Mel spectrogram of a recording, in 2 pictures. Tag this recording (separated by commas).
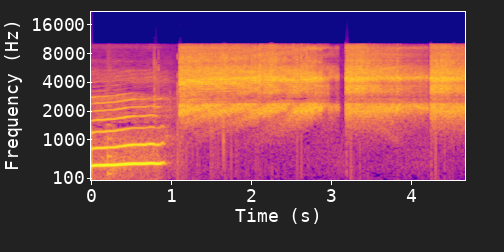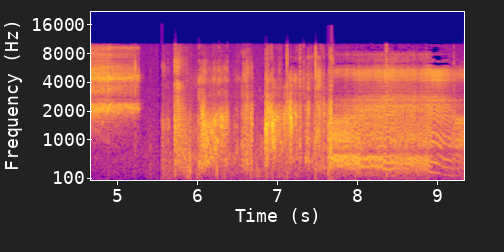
inside a small room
